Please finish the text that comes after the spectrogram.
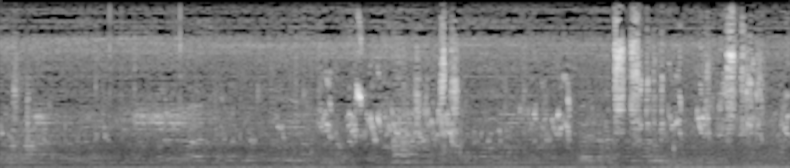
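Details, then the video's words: Rainbow budgerigar eating kolmi shak: scattered sharp high chirps and clicks over a faint background hum, growing busier in the second half. "rainbow budgerigar eating kolmi shak II বাজরিগার পাখি পালন"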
